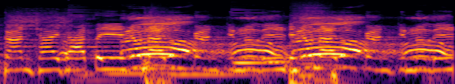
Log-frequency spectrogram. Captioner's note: pat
